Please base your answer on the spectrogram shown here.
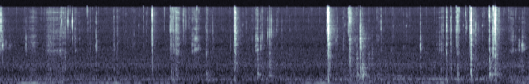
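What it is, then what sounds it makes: Glycerin soap bar being shaved. A solid, translucent yellow glycerin soap bar, held in hand, is shaved with a utility knife blade. Quiet, crisp, bright scraping clicks and short slicing strokes come at uneven intervals over a soft hiss, each stopping almost instantly.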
